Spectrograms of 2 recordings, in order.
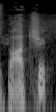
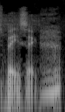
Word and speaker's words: Spacek: which apparently is supposed to be pronounced Spacek, which nobody did, so it's Sissy Spacek,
